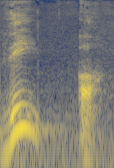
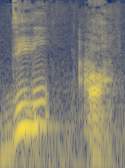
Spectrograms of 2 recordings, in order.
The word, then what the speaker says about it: día: O sea que es di-a, no es ya, es di-a.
